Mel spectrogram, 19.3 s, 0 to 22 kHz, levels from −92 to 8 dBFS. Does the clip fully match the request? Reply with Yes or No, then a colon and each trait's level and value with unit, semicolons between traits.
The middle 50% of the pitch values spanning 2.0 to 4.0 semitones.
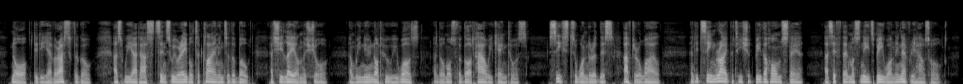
Yes: average, 3.0 semitones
